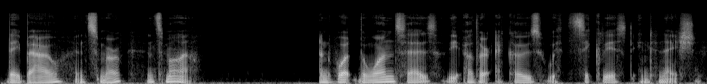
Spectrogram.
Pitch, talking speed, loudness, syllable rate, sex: 100 Hz, 145 wpm, -21 LUFS, 4.7 syllables/s, male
